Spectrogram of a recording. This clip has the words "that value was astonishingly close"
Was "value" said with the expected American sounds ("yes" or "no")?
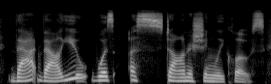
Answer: yes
